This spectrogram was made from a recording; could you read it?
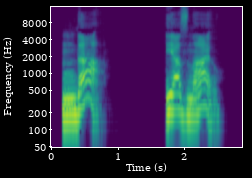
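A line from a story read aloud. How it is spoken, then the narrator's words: Plain. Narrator (Russian): ответил он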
